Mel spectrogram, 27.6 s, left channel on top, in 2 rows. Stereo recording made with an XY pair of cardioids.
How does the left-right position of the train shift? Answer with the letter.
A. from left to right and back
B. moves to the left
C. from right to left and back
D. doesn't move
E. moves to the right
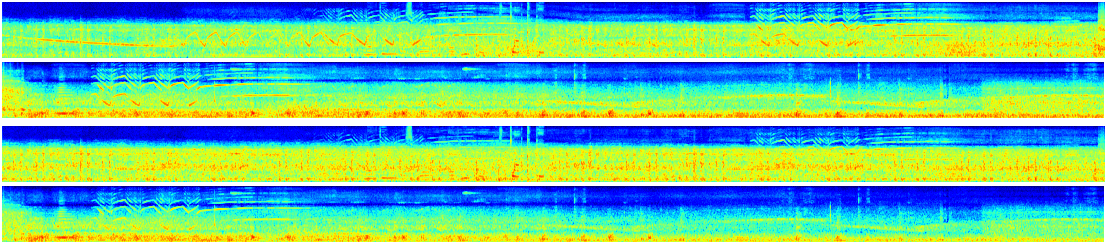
B.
